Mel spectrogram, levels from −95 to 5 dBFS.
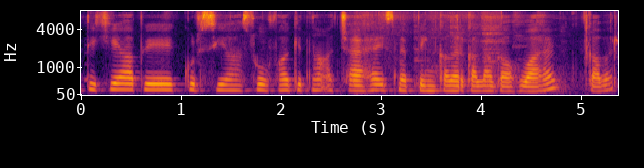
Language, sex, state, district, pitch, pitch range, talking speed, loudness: Hindi, female, Chandigarh, Chandigarh, 190 Hz, 175-205 Hz, 180 wpm, -20 LUFS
